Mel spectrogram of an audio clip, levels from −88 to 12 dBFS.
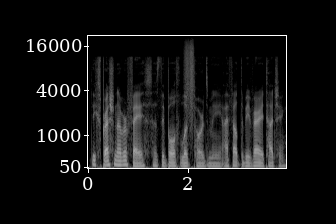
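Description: A speech recording carried over an analogue FM wireless microphone suffers a wireless microphone noise hit from 1.88 to 2.13 s. For that quarter-second the radio link fades, as reflected copies of the transmitted signal arrive out of phase and cancel at the receiver antenna. With the carrier weakened, the receiver's own noise floor surges up, heard as a brief swish of static before the signal recovers.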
